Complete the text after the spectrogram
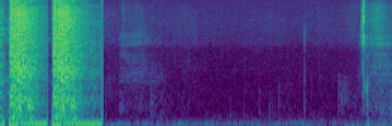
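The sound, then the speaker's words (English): A loud gunshot sound comes as two harsh, broad blasts in quick succession, followed by near silence and a faint click. “What, is that a gun? What is wrong? Hey, what are you? Put that away!”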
